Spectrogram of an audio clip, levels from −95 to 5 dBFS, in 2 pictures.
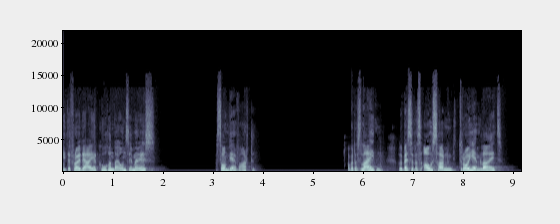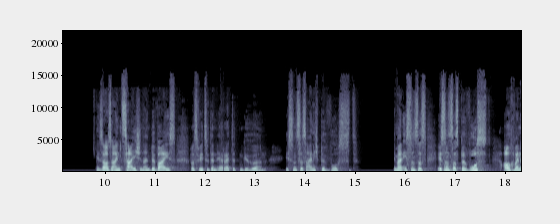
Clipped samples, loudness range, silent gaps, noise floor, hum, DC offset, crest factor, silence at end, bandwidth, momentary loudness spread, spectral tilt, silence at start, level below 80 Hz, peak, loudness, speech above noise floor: under 0.1%; 8 LU; none; -88 dBFS; none; under 0.1%; 22 dB; 0 s; 15.5 kHz; 13 LU; -4.5 dB/octave; 0 s; -62 dBFS; -6 dBFS; -26 LUFS; 62 dB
